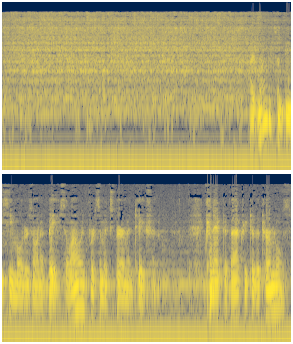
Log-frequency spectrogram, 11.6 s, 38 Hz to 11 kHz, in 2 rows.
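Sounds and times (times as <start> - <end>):
falling water splashing onto a small model water wheel: 0.0 - 5.6
speech: 5.0 - 9.2, 9.9 - 11.5.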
